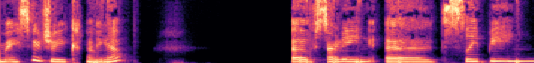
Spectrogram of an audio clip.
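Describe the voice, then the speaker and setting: A woman's high-pitched voice at a very slow pace, with fairly even intonation and a dry, close sound free of echo. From US South, Arkansas. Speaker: podcaster. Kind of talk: casual chat.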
